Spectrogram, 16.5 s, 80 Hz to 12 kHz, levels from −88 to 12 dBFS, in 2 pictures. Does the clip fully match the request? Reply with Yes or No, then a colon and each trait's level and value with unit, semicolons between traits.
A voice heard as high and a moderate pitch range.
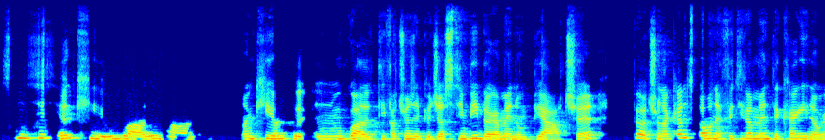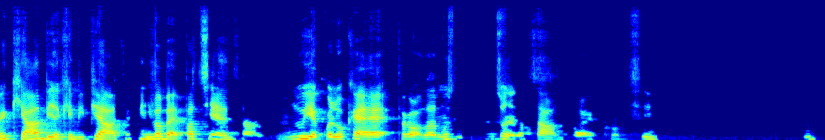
Yes: high, 210 Hz; average, 3.0 semitones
